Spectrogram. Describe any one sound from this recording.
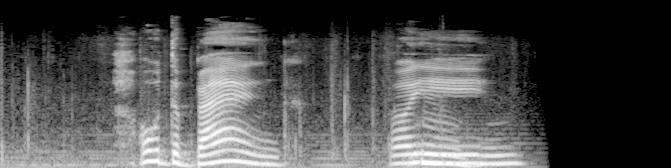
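A woman speaks with animation into a microphone, close by.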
